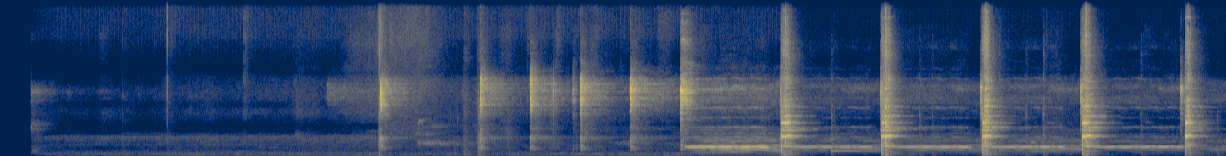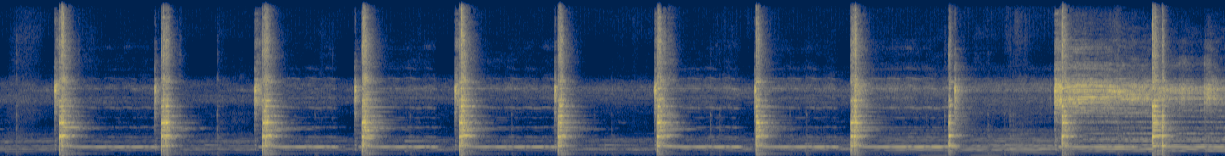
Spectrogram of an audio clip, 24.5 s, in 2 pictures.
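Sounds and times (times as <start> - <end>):
percussion: 5.9 - 24.5.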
